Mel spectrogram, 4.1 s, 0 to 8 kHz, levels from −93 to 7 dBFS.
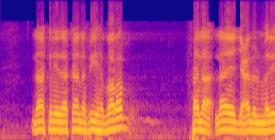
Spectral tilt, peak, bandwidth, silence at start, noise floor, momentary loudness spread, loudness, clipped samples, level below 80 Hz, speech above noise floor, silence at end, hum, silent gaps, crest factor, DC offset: -7.5 dB/octave; 0 dBFS; 8 kHz; 0.45 s; -36 dBFS; 5 LU; -7 LUFS; 6%; -30 dBFS; 30 dB; 0 s; none; none; 8 dB; under 0.1%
